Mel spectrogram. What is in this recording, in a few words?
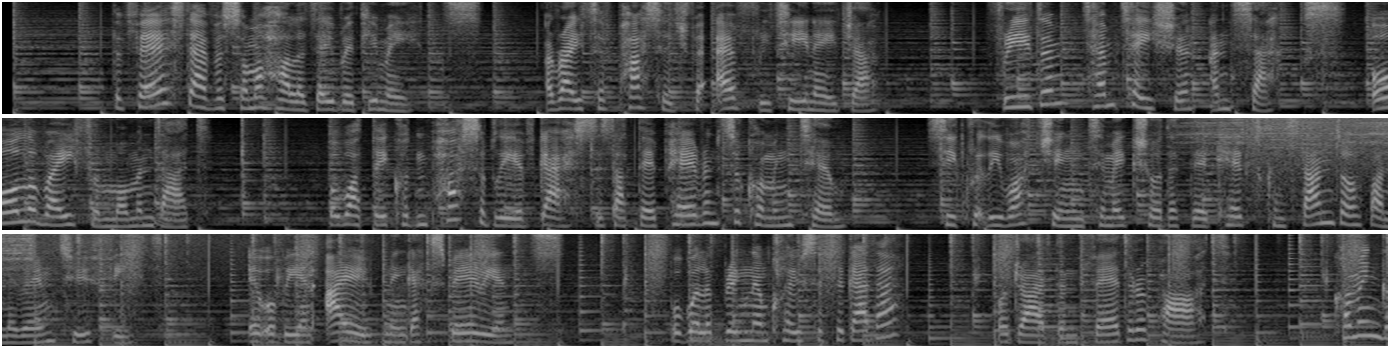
Documentary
